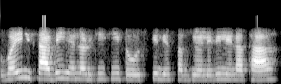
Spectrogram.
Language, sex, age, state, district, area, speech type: Hindi, female, 45-60, Uttar Pradesh, Mau, urban, conversation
